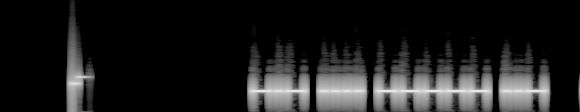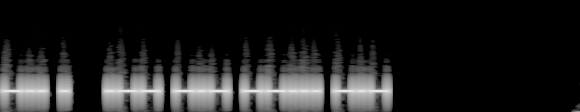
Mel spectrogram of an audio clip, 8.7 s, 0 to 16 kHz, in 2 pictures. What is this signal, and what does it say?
Morse code, heard as a keyed tone, about 28 wpm, 700 Hz. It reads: KH0U DE WK7K
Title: USA Callsign DE Callsign - 4 Characters - 28wpm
